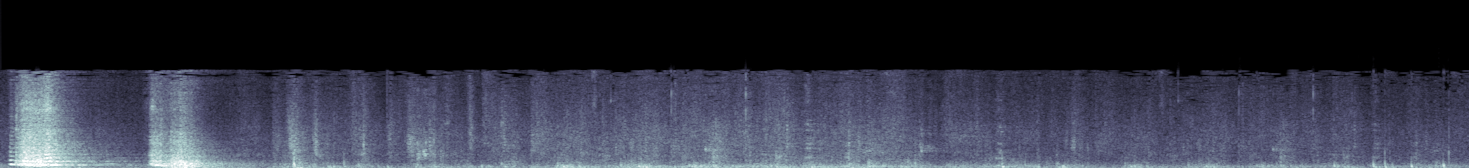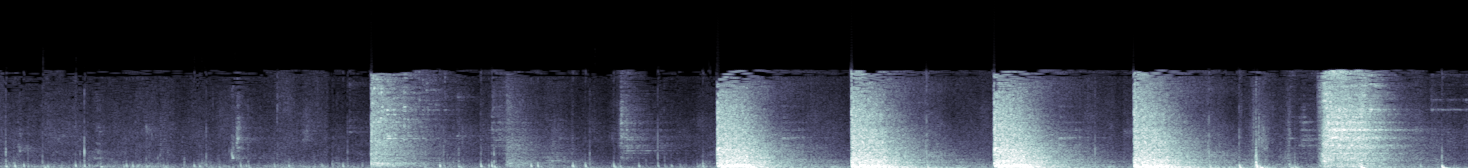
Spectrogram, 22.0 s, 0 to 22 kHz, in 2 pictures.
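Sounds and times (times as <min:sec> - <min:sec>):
heavy crashes and thuds: 0:16.4 - 0:22.0.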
